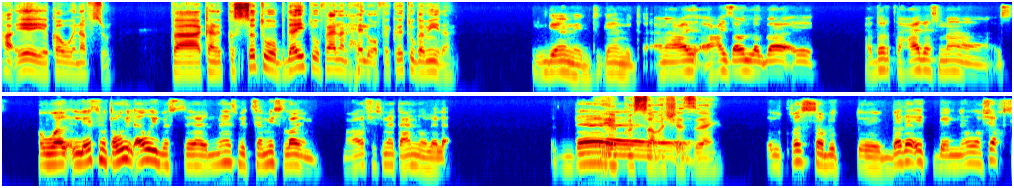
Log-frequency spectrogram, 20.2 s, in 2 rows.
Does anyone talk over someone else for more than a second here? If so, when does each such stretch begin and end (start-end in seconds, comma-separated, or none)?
none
